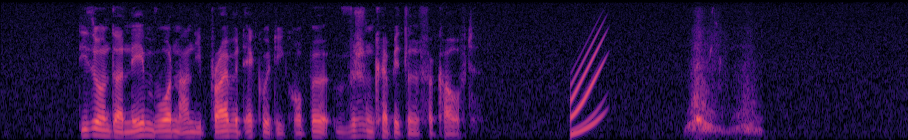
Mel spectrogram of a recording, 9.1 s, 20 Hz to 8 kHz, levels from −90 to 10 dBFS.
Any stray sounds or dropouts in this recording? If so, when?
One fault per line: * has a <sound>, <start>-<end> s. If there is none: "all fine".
* has a chirp, 5.7-6.1 s
* has a whoosh, 6.8-7.6 s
